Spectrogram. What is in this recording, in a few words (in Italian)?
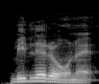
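"billerone", dialettale crespinese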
